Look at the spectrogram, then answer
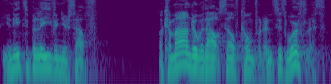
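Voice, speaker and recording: An actor playing a weary, dutiful young squire with a dry manner. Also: male voice, mid-range voice, sing-song, normal speed, husky, big-room sound.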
